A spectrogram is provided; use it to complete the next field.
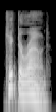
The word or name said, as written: kicked around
